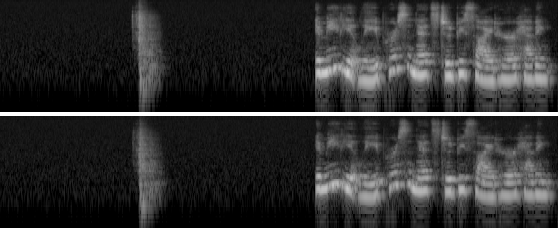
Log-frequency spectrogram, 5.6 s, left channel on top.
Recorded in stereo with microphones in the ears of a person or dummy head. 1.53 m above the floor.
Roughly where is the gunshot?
Left.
